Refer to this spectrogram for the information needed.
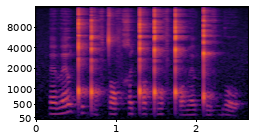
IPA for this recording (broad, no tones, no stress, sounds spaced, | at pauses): ɛ β ɛ ʊ̯ ǃ ɨ ɡ͡ǃ ɔ f t ɔ f χ i ǃ ɔ ɡ͡ǃ ɔ f ǃʼ ɔ β ɛ ʊ̯ ǃ u f b o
